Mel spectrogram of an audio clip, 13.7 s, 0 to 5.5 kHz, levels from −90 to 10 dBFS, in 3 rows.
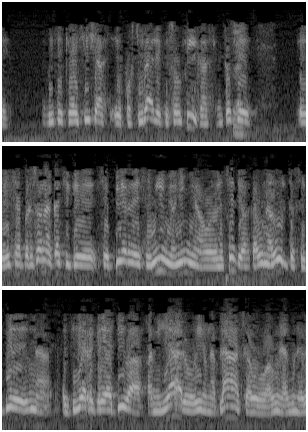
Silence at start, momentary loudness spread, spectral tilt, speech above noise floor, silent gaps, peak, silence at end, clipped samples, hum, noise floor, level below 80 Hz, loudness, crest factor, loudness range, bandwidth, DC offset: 0 s; 6 LU; -8.5 dB/octave; 26 dB; none; -14 dBFS; 0 s; under 0.1%; none; -53 dBFS; -58 dBFS; -28 LUFS; 14 dB; 3 LU; 4.8 kHz; under 0.1%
